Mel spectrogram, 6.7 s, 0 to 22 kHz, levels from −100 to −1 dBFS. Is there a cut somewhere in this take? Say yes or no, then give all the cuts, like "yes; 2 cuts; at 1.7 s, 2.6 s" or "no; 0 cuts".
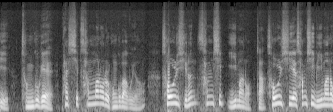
yes; 2 cuts; at 1.1 s, 5.0 s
